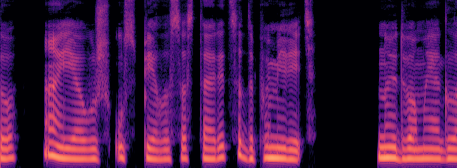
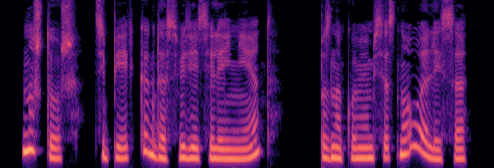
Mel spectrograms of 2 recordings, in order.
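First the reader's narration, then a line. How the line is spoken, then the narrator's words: Plain. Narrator (Russian): говорит Шейн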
